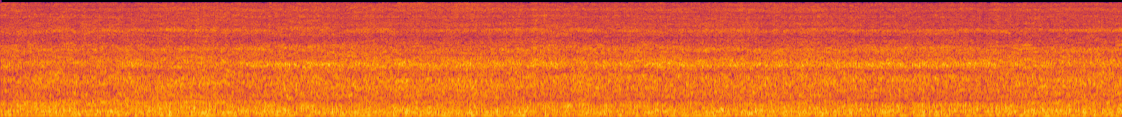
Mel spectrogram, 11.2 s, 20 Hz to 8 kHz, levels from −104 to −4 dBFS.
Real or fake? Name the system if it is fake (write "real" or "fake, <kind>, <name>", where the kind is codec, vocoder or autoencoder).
fake, vocoder, Vocos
